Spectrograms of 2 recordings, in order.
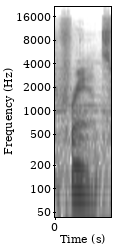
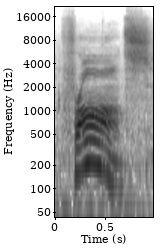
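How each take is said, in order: First: France is said with an American pronunciation. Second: France is said with a non-American pronunciation. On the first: "which is how Americans say it" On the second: "He's like, oh"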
